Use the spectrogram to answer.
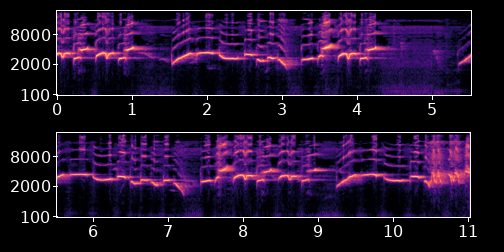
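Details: Kacer (oriental magpie-robin) song to rouse lazy young canaries into singing: two long runs of loud, fast, varied whistles, slurs and chirps, with a brief quiet gap holding a soft low murmur.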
